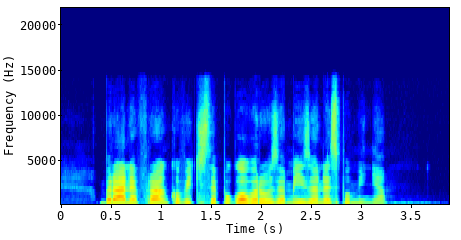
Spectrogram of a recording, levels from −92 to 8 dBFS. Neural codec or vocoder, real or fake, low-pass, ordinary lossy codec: autoencoder, 48 kHz, 128 numbers a frame, DAC-VAE, trained on Japanese speech; fake; 14.4 kHz; AAC, 64 kbps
